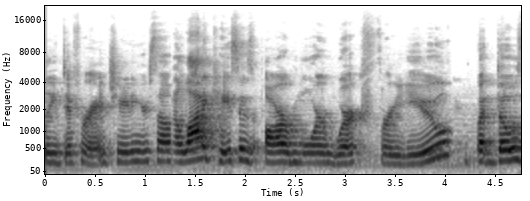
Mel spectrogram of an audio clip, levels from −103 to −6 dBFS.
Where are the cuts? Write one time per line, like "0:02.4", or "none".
0:01.3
